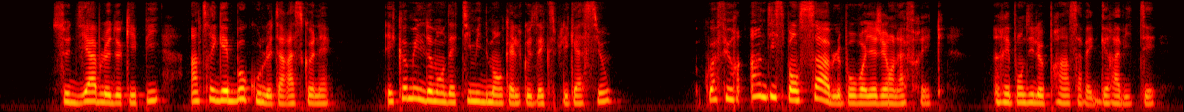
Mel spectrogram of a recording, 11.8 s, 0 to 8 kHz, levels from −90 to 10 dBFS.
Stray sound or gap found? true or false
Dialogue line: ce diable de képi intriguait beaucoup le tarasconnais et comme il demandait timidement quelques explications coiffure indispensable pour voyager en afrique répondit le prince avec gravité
false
